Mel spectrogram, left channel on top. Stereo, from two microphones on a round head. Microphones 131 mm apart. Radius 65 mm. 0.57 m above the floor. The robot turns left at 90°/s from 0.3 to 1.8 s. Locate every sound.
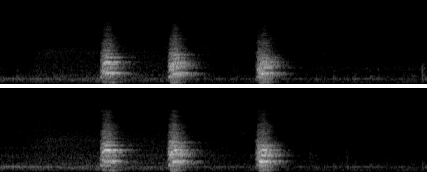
1.0 s a dog barking: 60° right (ahead or behind), 1.8 m; by 2.8 s 45° right (ahead or behind), 1.8 m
